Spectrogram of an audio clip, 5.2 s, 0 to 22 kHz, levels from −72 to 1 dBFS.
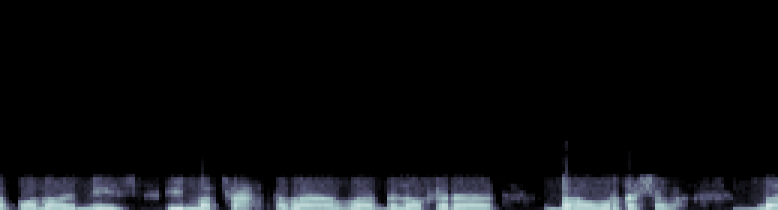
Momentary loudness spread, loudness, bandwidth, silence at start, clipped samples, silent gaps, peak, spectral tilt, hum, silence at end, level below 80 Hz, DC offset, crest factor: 9 LU; -17 LUFS; 3.8 kHz; 0 s; under 0.1%; none; -2 dBFS; -9.5 dB/octave; none; 0 s; -68 dBFS; under 0.1%; 16 dB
